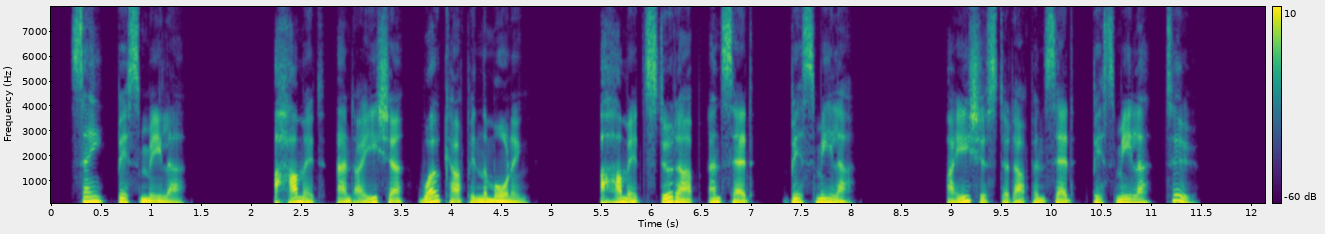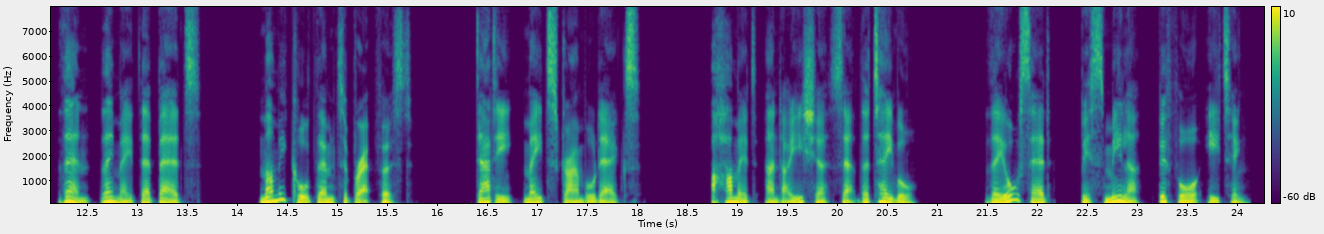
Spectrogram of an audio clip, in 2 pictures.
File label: audiobook childrens friendly warm neutral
